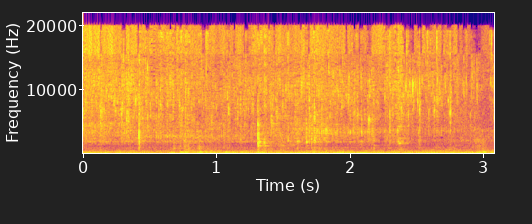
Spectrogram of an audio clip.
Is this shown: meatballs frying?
yes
